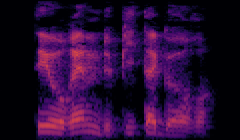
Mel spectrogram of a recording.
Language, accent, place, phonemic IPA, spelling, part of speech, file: French, France, Lyon, /te.ɔ.ʁɛm də pi.ta.ɡɔʁ/, théorème de Pythagore, noun, LL-Q150 (fra)-théorème de Pythagore.wav
- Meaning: the Pythagorean theorem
